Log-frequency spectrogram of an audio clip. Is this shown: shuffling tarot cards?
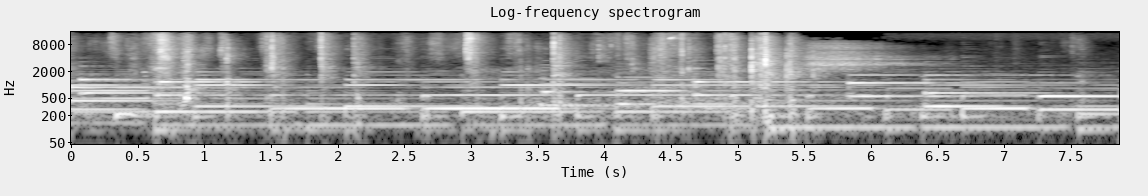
yes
